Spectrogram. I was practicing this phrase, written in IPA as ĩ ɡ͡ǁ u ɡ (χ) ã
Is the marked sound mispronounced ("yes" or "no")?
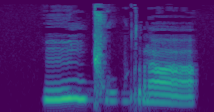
yes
